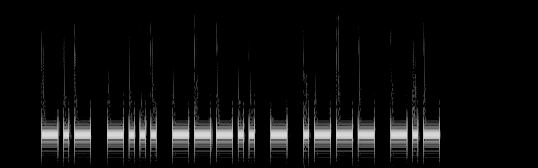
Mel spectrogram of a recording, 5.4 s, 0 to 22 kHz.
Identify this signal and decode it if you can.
Morse code, heard as a keyed tone, about 22 wpm, 700 Hz. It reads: KB8TJK
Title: USA Call Signs - 6 Characters - 2x Character Spacing - 22wpm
